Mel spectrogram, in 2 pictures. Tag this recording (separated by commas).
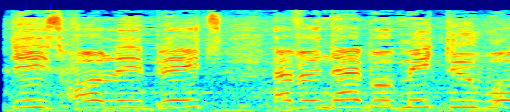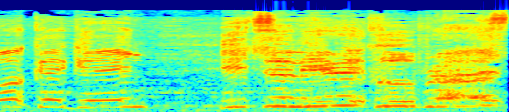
Speech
